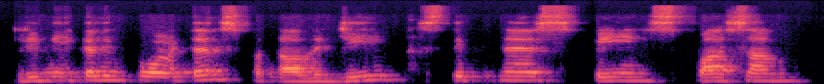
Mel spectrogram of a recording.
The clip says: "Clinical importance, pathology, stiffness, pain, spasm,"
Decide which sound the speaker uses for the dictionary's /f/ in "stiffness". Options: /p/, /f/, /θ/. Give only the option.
/p/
